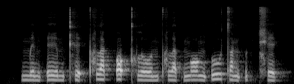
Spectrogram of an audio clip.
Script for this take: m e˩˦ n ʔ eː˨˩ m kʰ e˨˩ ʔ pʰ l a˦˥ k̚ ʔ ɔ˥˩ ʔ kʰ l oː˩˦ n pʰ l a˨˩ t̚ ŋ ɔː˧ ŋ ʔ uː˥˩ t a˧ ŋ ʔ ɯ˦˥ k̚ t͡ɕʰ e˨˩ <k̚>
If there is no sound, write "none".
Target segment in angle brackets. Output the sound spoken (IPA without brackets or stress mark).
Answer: k̚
